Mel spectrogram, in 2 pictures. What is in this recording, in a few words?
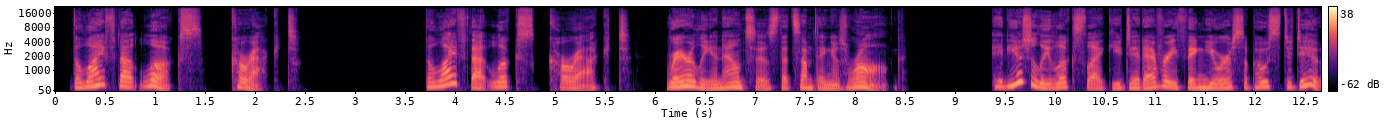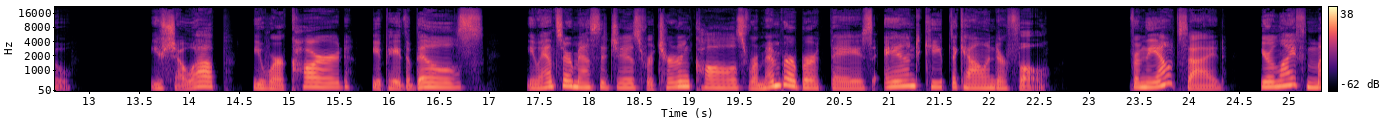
Warm Empathetic Relatable Self Help VO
